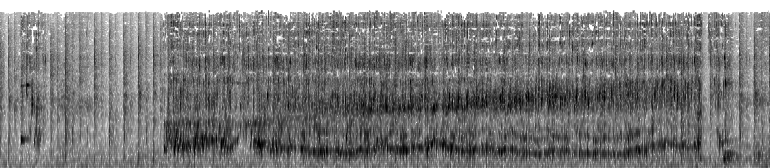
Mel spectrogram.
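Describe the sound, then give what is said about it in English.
Water from a cup pours onto a person's arm in a steady, splashy stream for about seven seconds, fairly loud, after a couple of seconds of faint handling noise. No one speaks. “being able to be picked up by Goldblum and poured all over Laura Dern's arm”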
